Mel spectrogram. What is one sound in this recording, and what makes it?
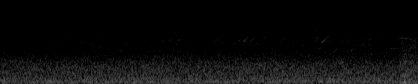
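A man breathes heavily nearby.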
